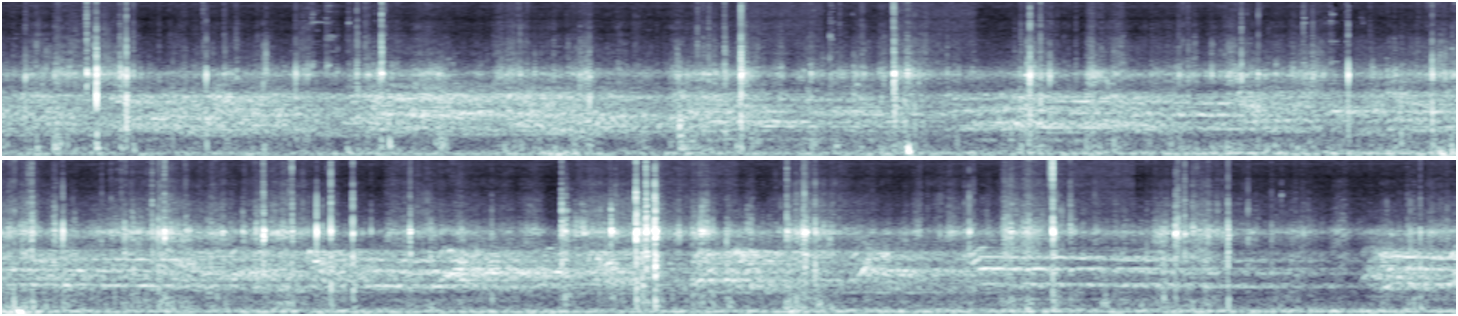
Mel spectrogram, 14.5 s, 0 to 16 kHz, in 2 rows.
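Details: Treeing Walker Coonhounds, three dogs (an open spotted female, a saddle-back male with chop, a blanket-back male with long bawl) treed on a big den 450 yards off, New Jersey, 28 March 2018; distant overlapping drawn-out baying, crackling handling noise.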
